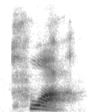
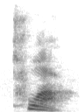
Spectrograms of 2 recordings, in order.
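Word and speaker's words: trois: being written down as t-r-o-i-s which is being pronounced as thwa which is being pronounced as thwa four in French is being written down as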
